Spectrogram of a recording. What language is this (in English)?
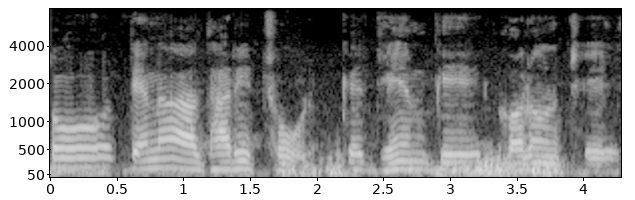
Gujarati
